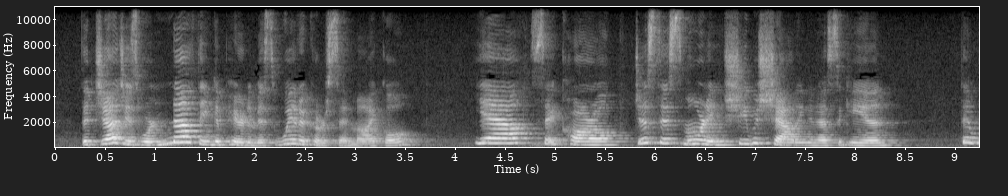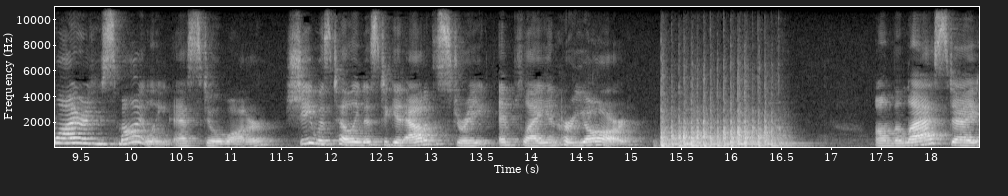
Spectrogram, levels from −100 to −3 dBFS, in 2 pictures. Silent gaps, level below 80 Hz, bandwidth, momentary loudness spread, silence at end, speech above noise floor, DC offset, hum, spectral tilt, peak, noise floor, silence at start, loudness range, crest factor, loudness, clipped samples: none; -82 dBFS; 11 kHz; 11 LU; 0 s; 36 dB; under 0.1%; none; -4 dB/octave; -2 dBFS; -57 dBFS; 0.25 s; 3 LU; 18 dB; -21 LUFS; under 0.1%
